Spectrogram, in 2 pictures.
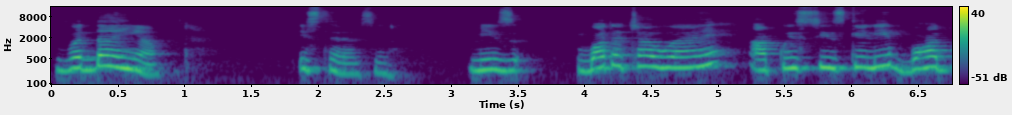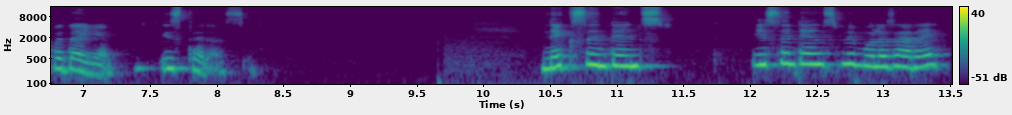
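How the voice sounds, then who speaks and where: A young woman teaching a spoken language lesson, repeating each example phrase slowly and deliberately. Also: high-pitched, mellow.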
